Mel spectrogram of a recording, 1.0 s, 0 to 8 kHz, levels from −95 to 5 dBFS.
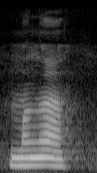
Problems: low volume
